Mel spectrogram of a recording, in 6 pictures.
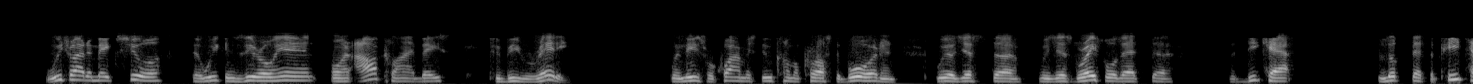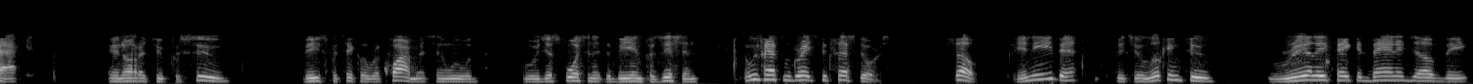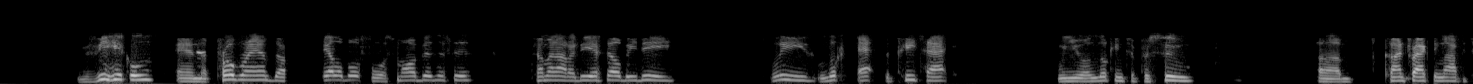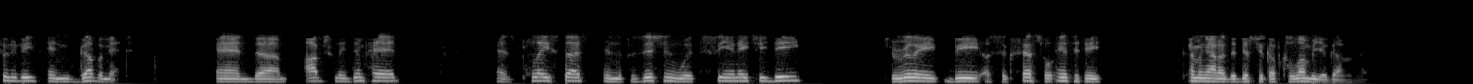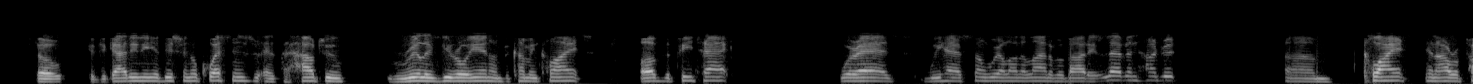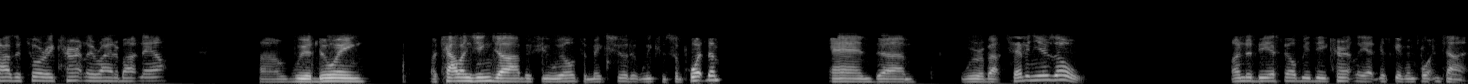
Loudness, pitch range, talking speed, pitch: -28 LUFS, 140-195 Hz, 140 wpm, 160 Hz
